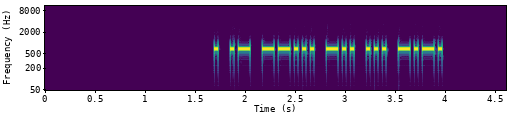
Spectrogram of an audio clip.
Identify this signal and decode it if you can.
Morse code, heard as a keyed tone, about 30 wpm, 700 Hz. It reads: EA7DSC
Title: DXCC-100 Call Signs - 6 Characters - 30wpm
